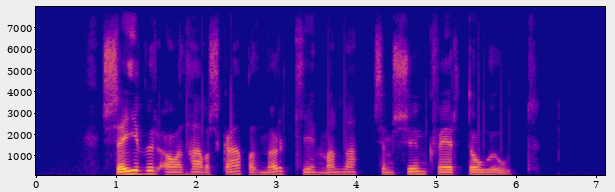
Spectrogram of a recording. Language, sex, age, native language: Icelandic, male, 20-29, Icelandic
